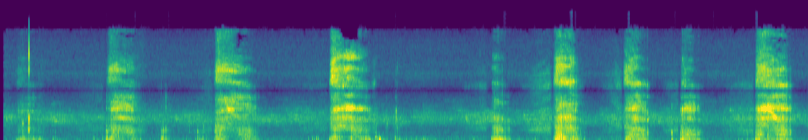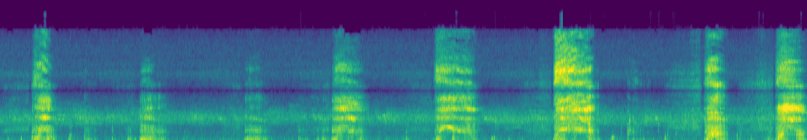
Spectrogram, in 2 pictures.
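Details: Dog that wheezes every morning and maybe once more during the day makes repeated harsh, hissing breath noises about every two seconds: wheezing.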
